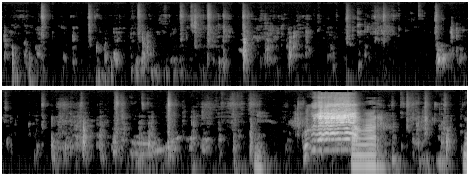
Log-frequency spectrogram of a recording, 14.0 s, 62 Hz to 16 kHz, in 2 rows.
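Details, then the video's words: Two brown Jawarandu goat kids, about one week old, playing together in their pen on 6 November 2021; soft scattered clicks and taps, then one loud, quavering, harmonic bleat near the end. "ANAK KAMBING LUCU"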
